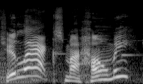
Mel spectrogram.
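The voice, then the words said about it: Put-on early-2000s street slang voice. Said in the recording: “talking like a stereotypical person of the streets circa 2002”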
